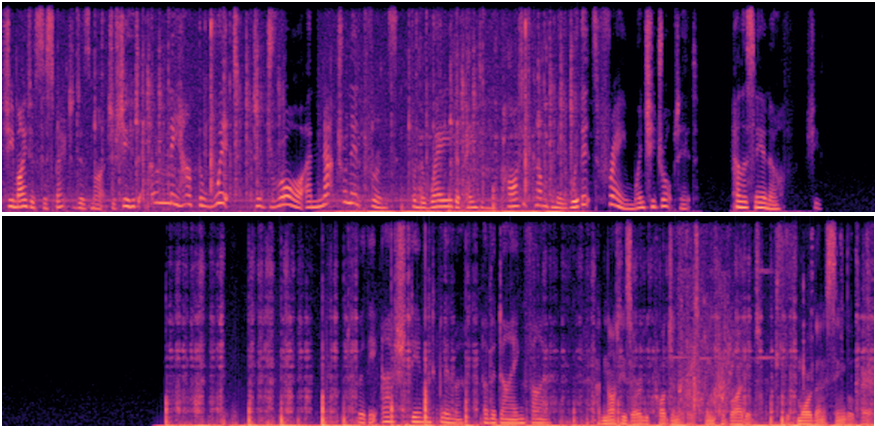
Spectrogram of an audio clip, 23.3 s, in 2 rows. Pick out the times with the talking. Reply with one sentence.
You can hear the talking from 0.0 to 10.9 s and from 16.0 to 23.2 s.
